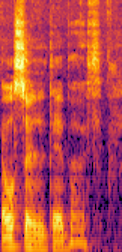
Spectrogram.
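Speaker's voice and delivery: voice breaks on "they're both". Mixing up two cat villagers while talking, the speaker has a voice crack. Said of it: "Sorry, voice crack".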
